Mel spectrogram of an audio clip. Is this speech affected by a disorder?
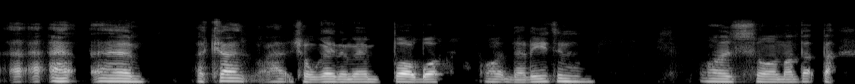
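Yes: cerebral palsy; unable to walk.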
